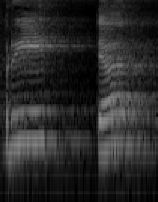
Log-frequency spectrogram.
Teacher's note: प्री वर पुन्हा आघाती कारण की पुढे जोडाक्षर आहे हे जोडाक्षर आहे त्यामुळे आणि प्री दीर्घ असल्यामुळे प्रीतर पुढे रफार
